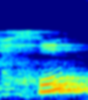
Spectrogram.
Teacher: खा सीधा पेश खु, दोनों होंठ आपके गोल होने चाहिए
